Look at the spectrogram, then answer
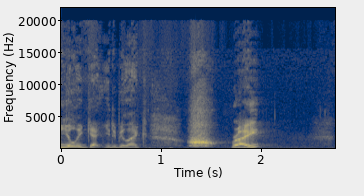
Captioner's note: exhales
